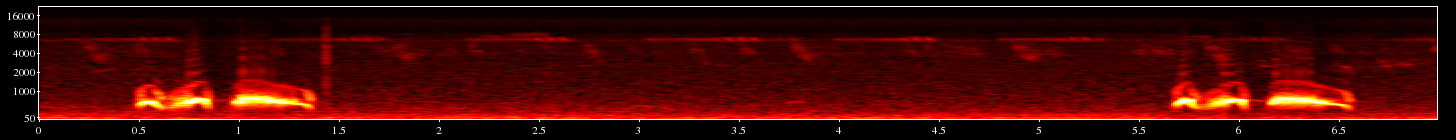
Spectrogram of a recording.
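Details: Spotted dove kept as a ground decoy in Thailand, calling to lure other doves. It gives two brief phrases of hoarse paired coos about five seconds apart, over quiet background with faint high chirps.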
